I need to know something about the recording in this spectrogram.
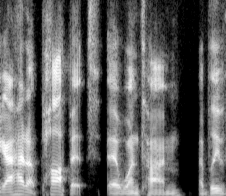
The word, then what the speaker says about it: poppet: Okay, yeah, I had a couple like I had a poppet at one time. I believe that's the pronunciation.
